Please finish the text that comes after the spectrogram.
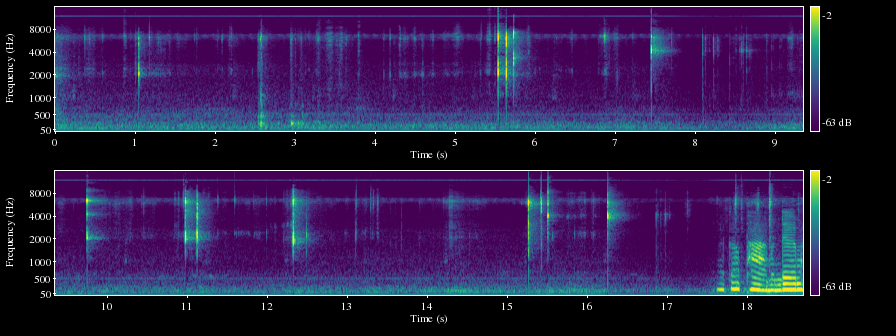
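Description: Scissors snip through a folded plastic drinking straw being cut into a palm tree: about a dozen crisp, separate cuts at uneven spacing against a quiet room, with a voice starting at the very end.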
